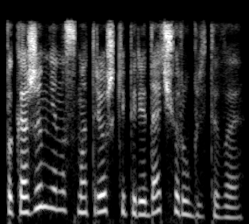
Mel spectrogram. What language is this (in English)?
Russian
